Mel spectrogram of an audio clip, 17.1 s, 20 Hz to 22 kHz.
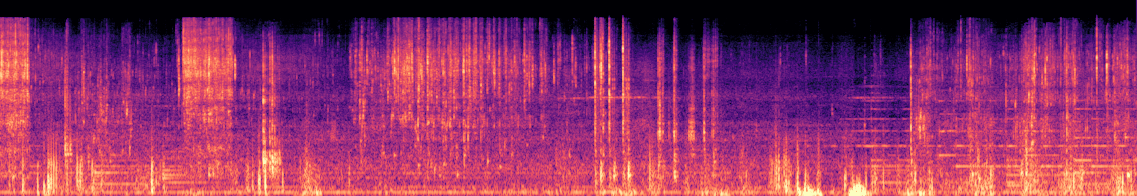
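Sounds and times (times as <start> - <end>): water trickling into bucket: 0.0 - 9.5, 13.6 - 17.0.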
